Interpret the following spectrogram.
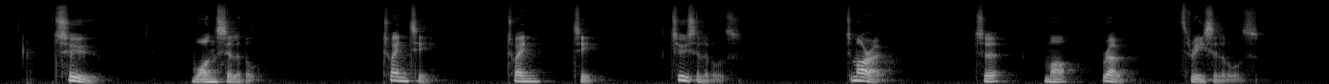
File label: ielts pronunciation syllables in word stress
